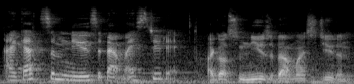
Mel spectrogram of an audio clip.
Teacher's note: Can you hear the difference? The Americans just say ooh, but the English people add a y sound in there, and they say you.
